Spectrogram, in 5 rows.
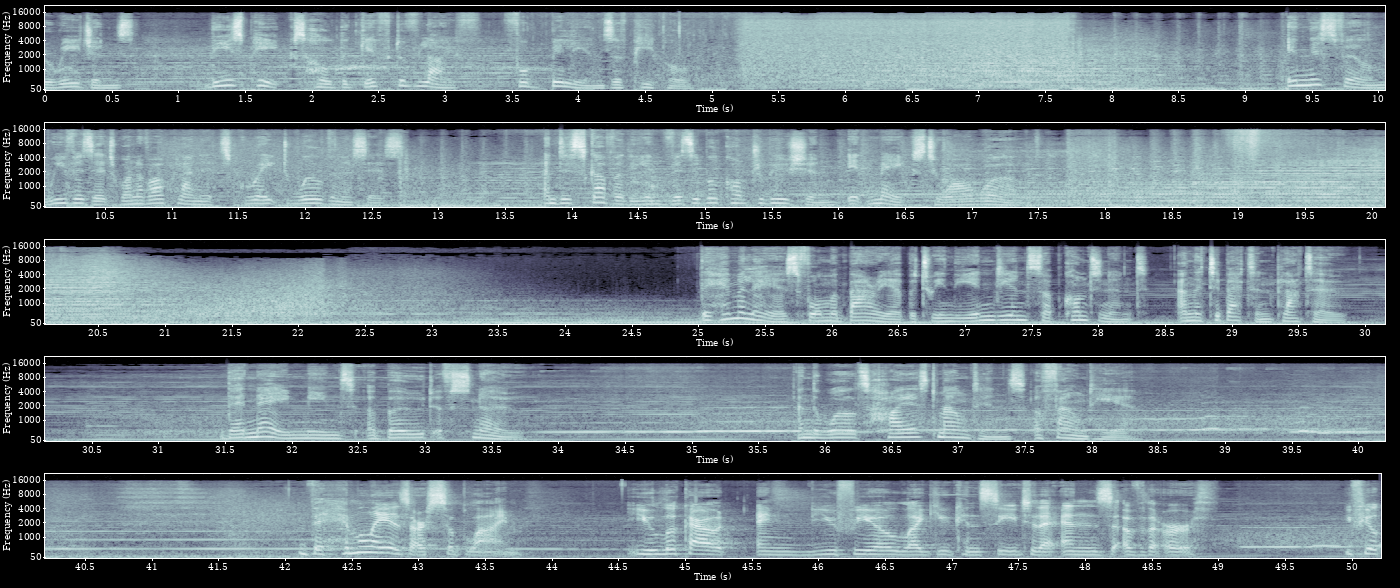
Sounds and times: Speech: 0:00.0 - 0:04.9, 0:09.3 - 0:12.8, 0:13.8 - 0:17.5, 0:25.0 - 0:29.9, 0:31.5 - 0:33.8, 0:35.8 - 0:38.4, 0:42.1 - 0:43.8, 0:44.6 - 0:49.0, 0:50.0 - 0:50.2
Music: 0:00.0 - 0:50.2.

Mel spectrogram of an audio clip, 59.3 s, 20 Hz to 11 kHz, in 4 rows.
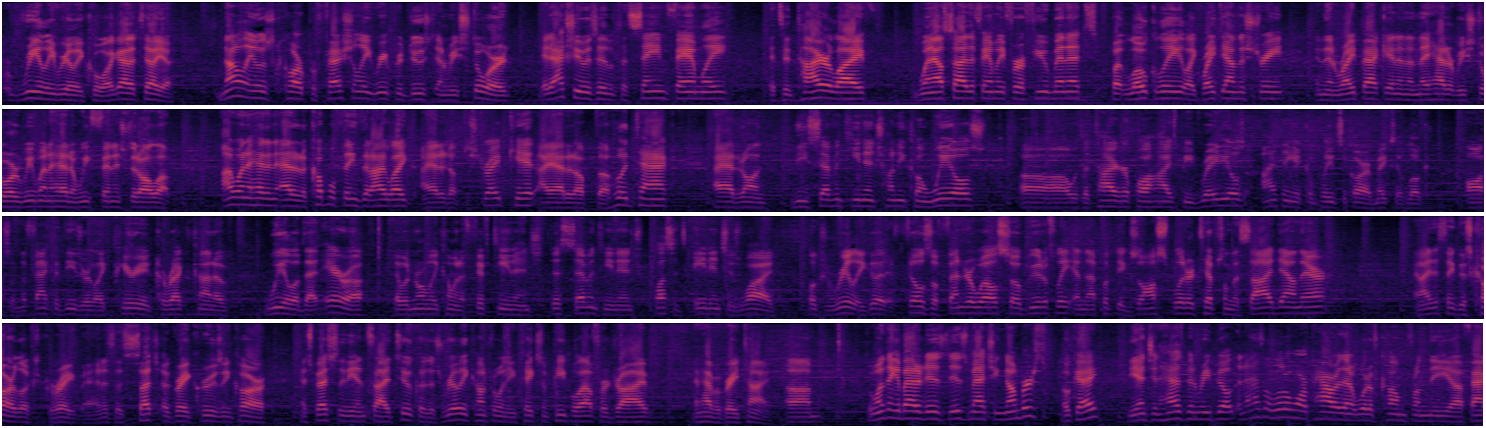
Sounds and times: Speech: 0:00.0 - 0:42.9, 0:43.7 - 0:59.2
Music: 0:00.0 - 0:59.2.

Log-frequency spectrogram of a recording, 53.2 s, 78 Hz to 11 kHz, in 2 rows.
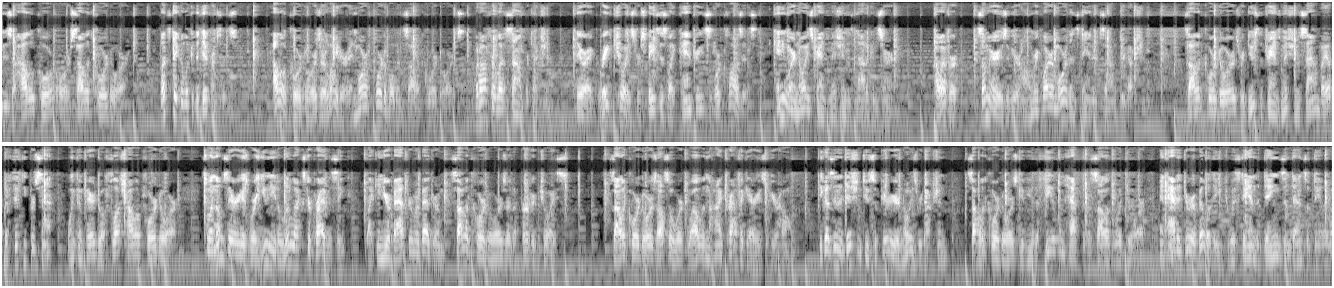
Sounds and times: Speech: 0:00.0 - 0:04.8, 0:05.4 - 0:18.0, 0:18.6 - 0:38.0, 0:38.8 - 0:53.2
Music: 0:00.0 - 0:53.2.

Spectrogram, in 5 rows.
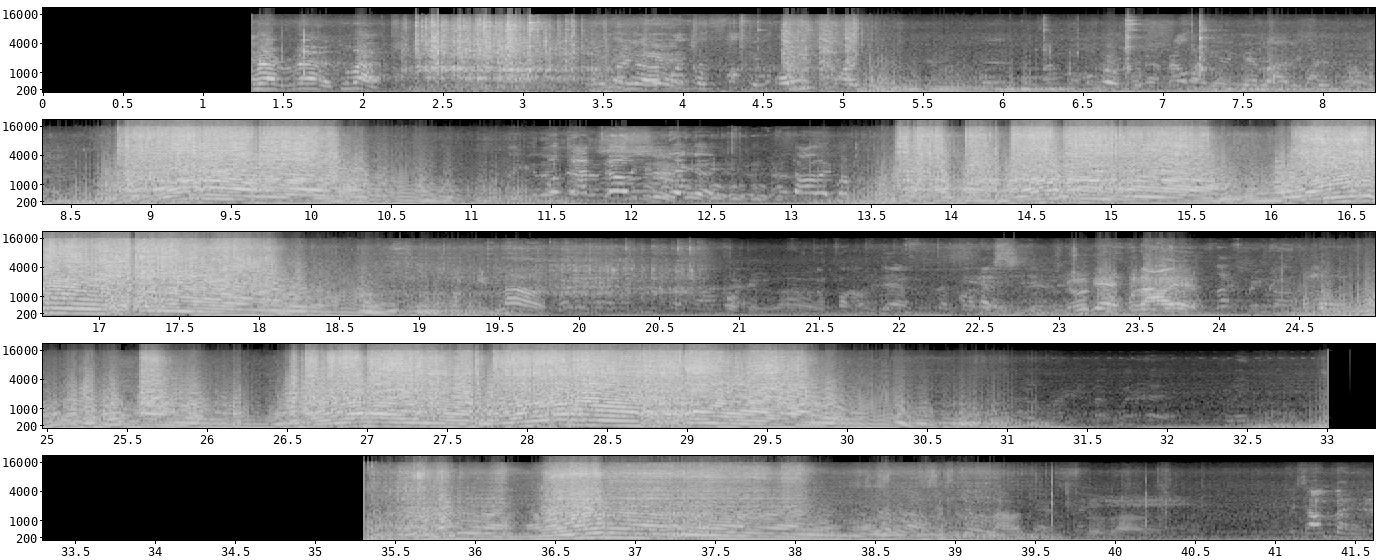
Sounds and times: Speech: 0:01.3 - 0:02.2, 0:03.4 - 0:08.5, 0:11.2 - 0:13.6, 0:19.3 - 0:24.9, 0:31.2 - 0:32.6, 0:39.1 - 0:41.6.

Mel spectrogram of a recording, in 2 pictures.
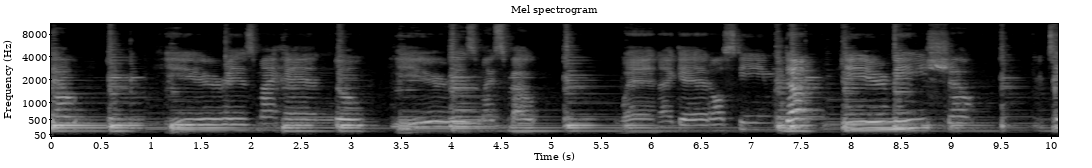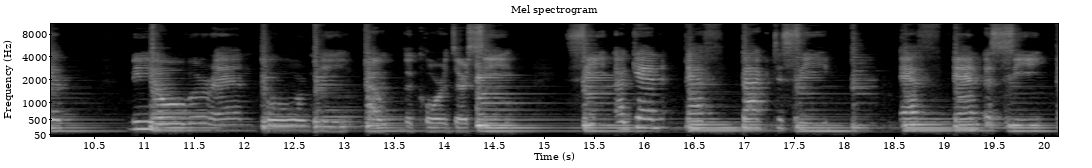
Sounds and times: Male singing: 0:00.0 - 0:04.9, 0:05.7 - 0:09.3, 0:09.9 - 0:20.1
Music: 0:00.0 - 0:20.1.

